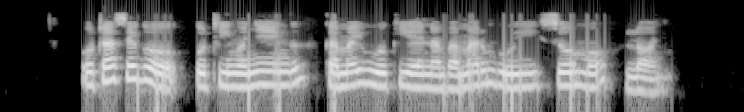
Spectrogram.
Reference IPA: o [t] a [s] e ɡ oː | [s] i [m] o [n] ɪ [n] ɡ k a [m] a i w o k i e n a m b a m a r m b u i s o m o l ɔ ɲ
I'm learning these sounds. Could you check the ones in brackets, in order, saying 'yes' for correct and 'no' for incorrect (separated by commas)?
yes, yes, no, no, no, no, yes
